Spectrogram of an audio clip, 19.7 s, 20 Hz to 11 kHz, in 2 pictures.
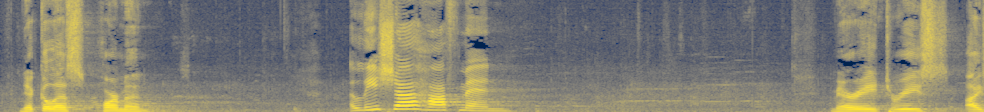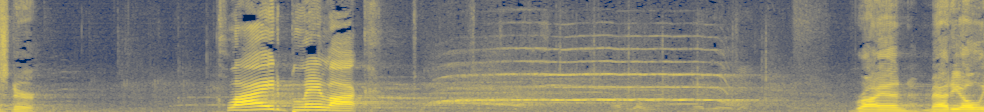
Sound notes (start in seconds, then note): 13.6 cheering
